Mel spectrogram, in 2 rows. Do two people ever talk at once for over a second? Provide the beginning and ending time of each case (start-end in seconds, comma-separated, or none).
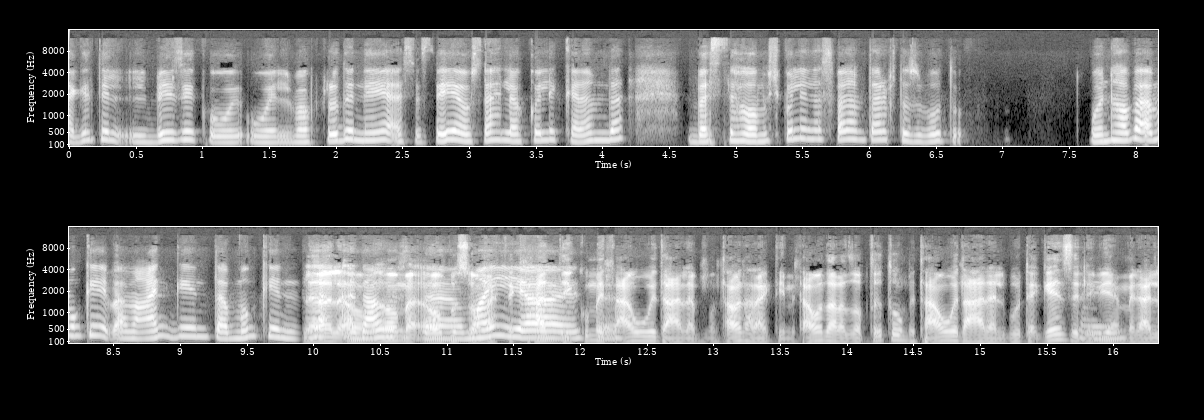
9.9-12.4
